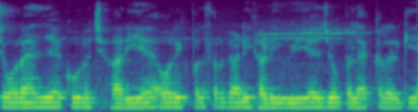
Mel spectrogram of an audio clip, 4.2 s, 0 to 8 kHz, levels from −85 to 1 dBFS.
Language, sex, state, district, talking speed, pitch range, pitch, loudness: Hindi, male, Haryana, Jhajjar, 230 wpm, 125-130 Hz, 130 Hz, -14 LUFS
